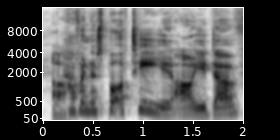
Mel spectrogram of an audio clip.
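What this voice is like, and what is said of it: Deliberately bad put-on British accent. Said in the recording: “Michael Keaton doing his British accent... I love it when Americans do shitty British accents intentionally.”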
